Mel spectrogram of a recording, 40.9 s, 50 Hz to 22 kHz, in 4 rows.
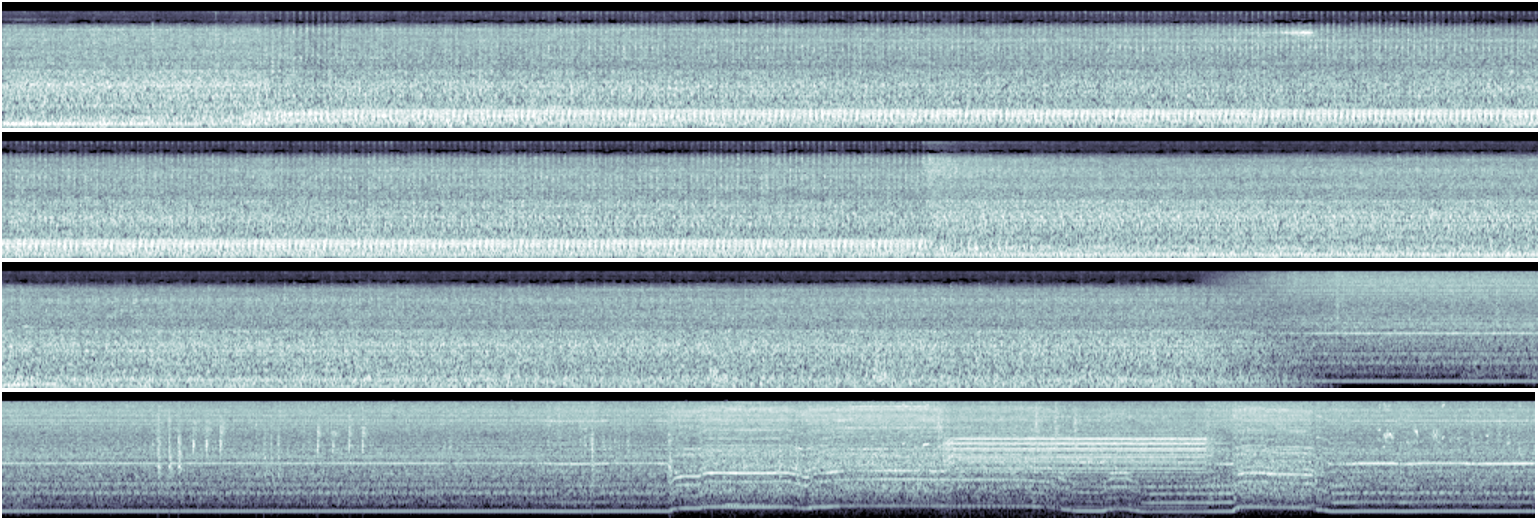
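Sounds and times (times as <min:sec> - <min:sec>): diesel engine running under load: 0:00.0 - 0:29.2.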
